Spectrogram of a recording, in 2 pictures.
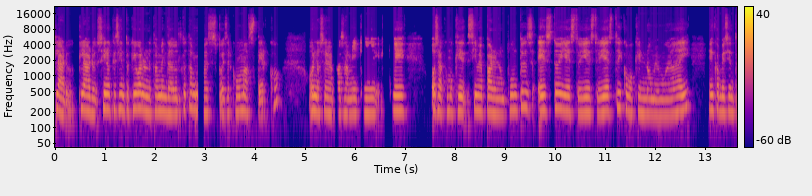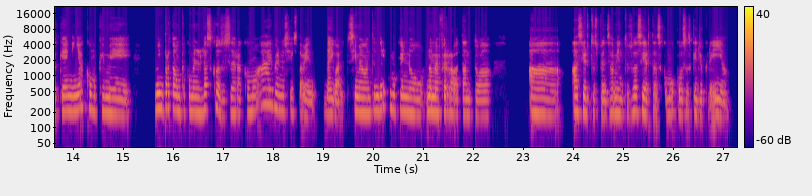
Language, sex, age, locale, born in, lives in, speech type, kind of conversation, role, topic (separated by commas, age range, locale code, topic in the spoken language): Spanish, female, 25-29, es-CO, Colombia, Spain, conversation, unstructured, none, ¿Qué importancia tiene el perdón en tu crecimiento personal?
